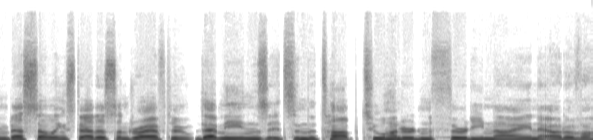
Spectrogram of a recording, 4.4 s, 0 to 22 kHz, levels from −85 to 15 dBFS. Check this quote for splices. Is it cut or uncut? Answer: cut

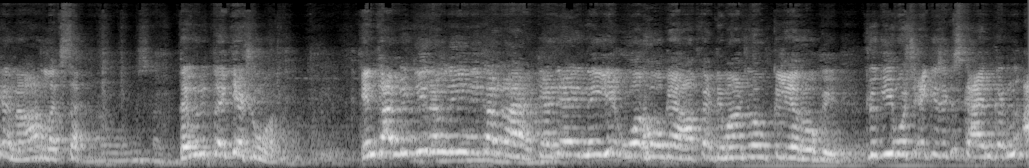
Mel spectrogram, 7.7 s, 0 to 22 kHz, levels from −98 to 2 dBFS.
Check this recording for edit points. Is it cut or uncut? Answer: uncut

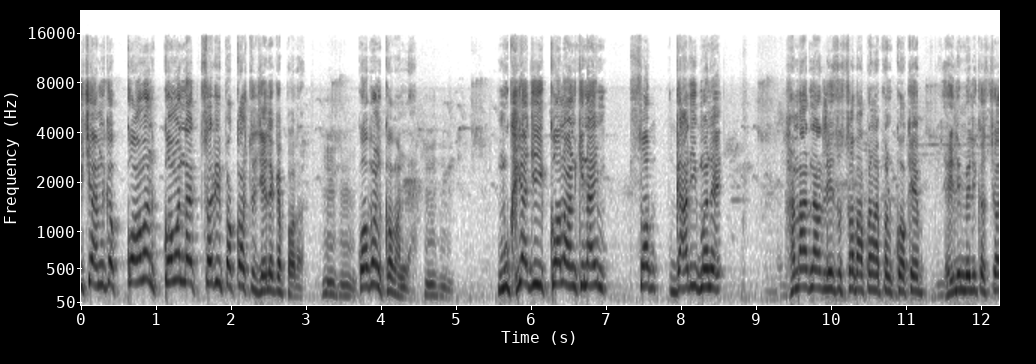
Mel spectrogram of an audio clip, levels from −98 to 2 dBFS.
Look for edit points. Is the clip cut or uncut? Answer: uncut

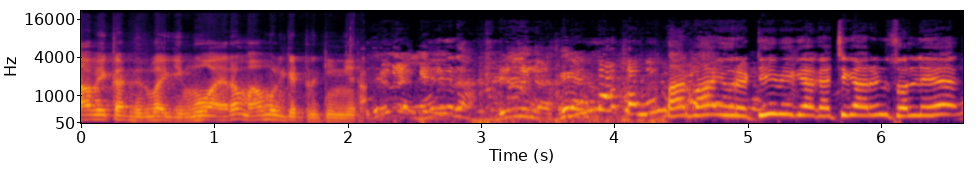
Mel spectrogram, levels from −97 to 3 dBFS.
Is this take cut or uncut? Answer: uncut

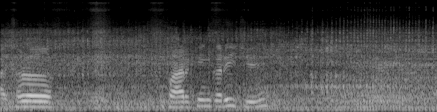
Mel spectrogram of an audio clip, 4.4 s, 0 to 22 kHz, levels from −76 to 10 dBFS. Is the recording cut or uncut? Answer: uncut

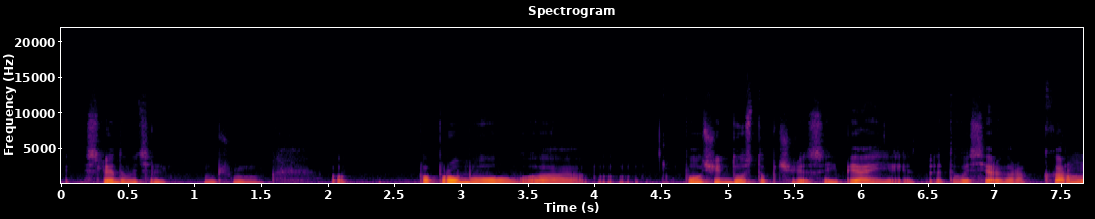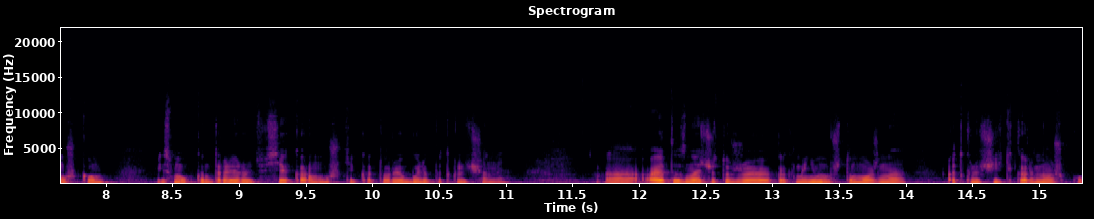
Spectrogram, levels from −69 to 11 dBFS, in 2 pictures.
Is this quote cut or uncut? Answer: uncut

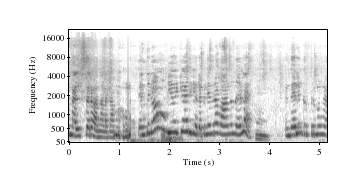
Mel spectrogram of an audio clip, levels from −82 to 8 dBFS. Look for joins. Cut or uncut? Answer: cut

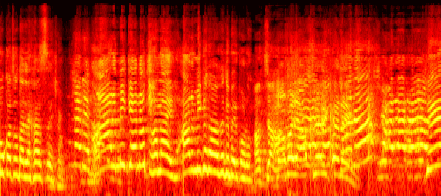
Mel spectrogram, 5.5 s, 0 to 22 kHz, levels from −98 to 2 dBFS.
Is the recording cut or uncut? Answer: cut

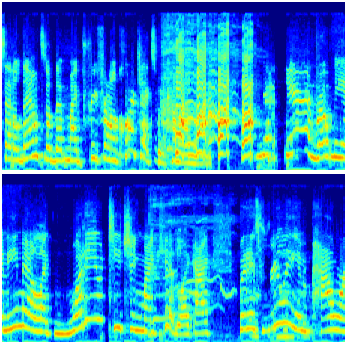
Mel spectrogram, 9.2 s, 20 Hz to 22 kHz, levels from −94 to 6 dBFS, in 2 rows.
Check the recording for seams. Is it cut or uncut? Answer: uncut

